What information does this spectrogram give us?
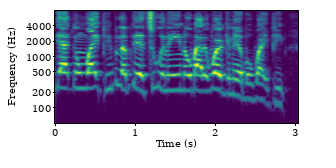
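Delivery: ordinary talk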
